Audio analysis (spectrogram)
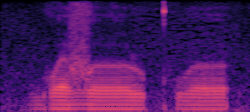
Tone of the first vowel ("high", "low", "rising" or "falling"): low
